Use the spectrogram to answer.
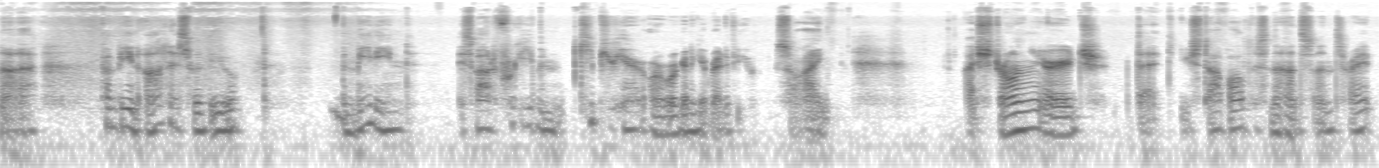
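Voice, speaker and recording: A man's voice: fairly high pitch, fairly even intonation, unhurried, creaky, slight background noise, rough recording. A young man whispering an ASMR roleplay as a boss, scolding in a casual, rambling way with many fillers. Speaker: ASMR creator playing a boss.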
